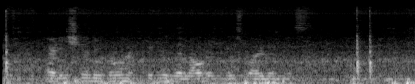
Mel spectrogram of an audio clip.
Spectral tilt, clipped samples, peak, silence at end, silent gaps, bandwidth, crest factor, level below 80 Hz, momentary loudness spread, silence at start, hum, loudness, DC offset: -8 dB/octave; under 0.1%; -2 dBFS; 0 s; none; 16 kHz; 18 dB; -26 dBFS; 10 LU; 0.05 s; none; -23 LUFS; under 0.1%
